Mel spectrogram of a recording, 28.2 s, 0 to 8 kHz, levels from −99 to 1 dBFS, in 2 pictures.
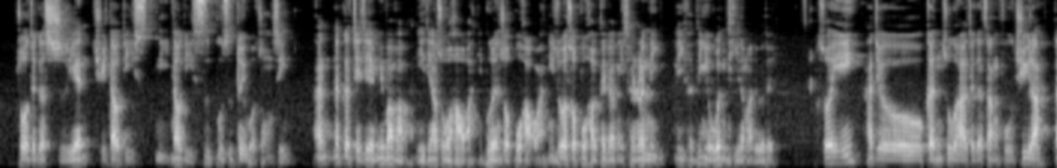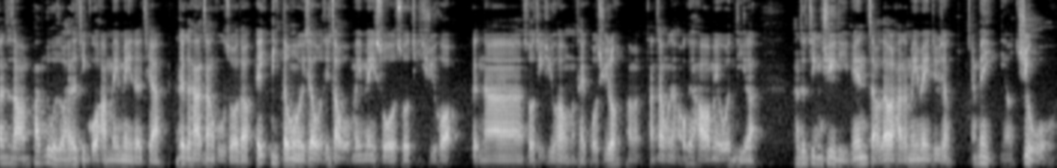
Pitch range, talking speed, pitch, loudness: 75-95 Hz, 355 characters per minute, 85 Hz, -23 LUFS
